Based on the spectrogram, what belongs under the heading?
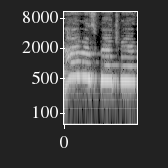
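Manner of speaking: very high sugary greeting; sweet counselor. Retold or imitated. Counselor greeting the angry mom, very high sweet voice. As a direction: chirp it like a cheery receptionist. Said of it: "guidance counselor calls me back".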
